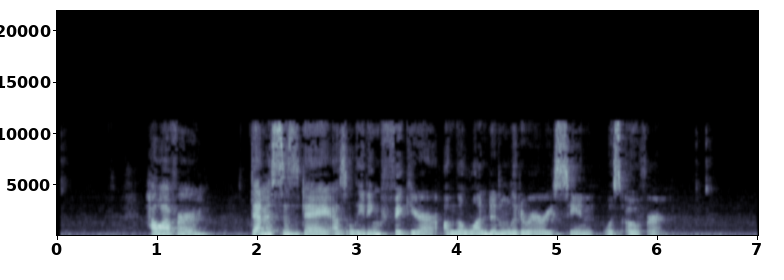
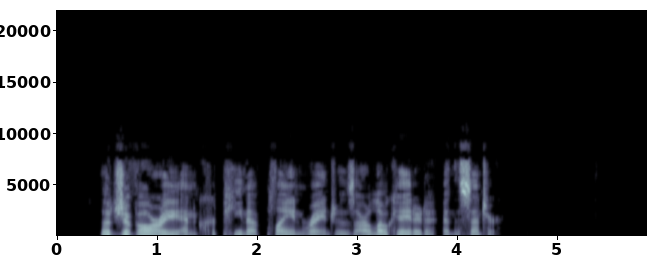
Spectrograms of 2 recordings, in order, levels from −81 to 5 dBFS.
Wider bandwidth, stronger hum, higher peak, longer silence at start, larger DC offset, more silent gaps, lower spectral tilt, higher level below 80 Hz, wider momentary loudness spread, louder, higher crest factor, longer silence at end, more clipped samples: first, 12 kHz vs 9.6 kHz; neither; first, -2 dBFS vs -8 dBFS; second, 0.1 s vs 0.45 s; neither; neither; first, -4.5 dB/octave vs -3 dB/octave; first, -50 dBFS vs -70 dBFS; second, 7 LU vs 13 LU; first, -20 LUFS vs -27 LUFS; about the same, 20 dB vs 22 dB; second, 0.35 s vs 1.55 s; neither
